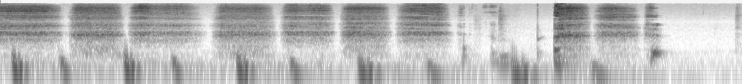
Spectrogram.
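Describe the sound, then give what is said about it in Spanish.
Strained, choking gasps as a person tries to cough, with earth coming out of the mouth, come in a rapid series of harsh breaths, fairly loud, with no talking, ending in a sudden stop before a short silence. “Intento toser y me sale tierra de la boca.”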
